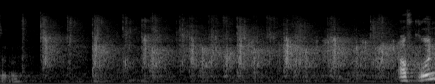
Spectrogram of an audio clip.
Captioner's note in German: Beifall BÜNDNIS 90/DIE GRÜNEN und CDU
